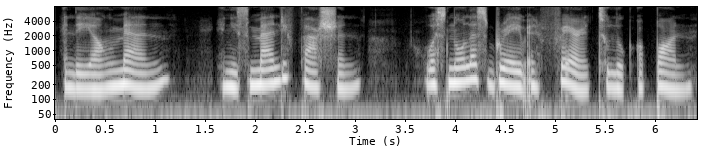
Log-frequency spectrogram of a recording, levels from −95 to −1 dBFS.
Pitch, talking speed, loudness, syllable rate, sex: 190 Hz, 160 wpm, -17 LUFS, 4.0 syllables/s, female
